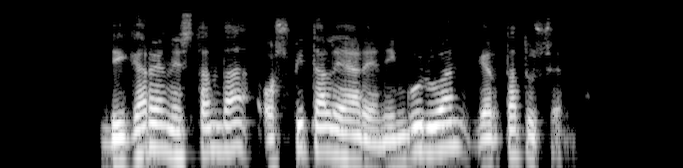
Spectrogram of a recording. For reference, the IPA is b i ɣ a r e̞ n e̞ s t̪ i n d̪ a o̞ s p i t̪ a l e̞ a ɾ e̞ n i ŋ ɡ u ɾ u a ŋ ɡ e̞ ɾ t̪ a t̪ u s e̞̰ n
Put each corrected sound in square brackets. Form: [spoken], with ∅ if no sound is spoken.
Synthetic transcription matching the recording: b i ɣ a r e̞ n e̞ s t̪ [a] n d̪ a o̞ s p i t̪ a l e̞ a ɾ e̞ n i ŋ ɡ u ɾ u a ŋ ɡ e̞ ɾ t̪ a t̪ u s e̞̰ n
